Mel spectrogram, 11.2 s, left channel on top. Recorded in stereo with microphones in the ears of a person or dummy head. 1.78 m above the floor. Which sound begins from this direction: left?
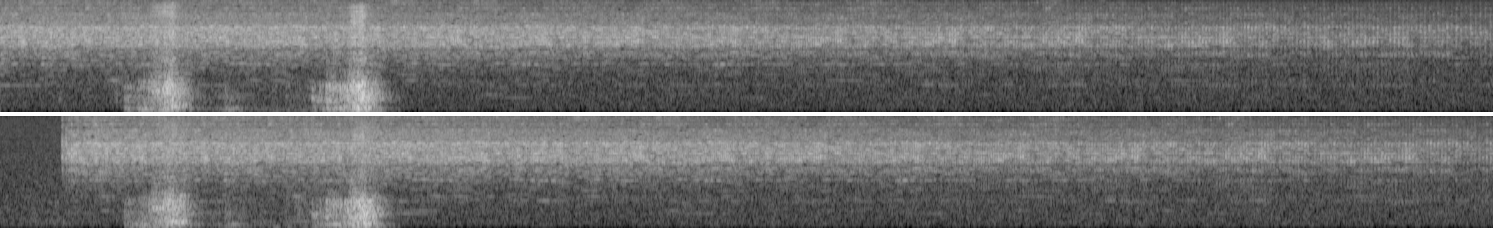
A zipper, at 0.9 s.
